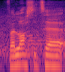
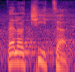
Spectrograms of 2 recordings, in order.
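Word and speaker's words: Velocita: racing taking it come I've been informed we're saying it wrong of course it is now I see it again silly me silly goose that I am but velochita racing sorry well done on on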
